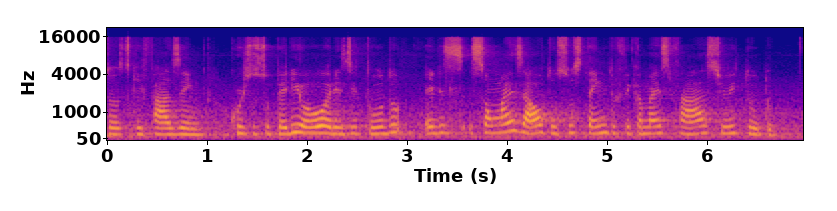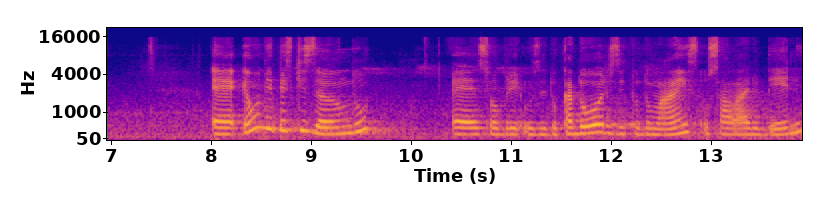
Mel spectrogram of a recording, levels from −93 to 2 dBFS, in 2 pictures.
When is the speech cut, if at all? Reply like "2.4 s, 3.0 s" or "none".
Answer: 8.0 s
